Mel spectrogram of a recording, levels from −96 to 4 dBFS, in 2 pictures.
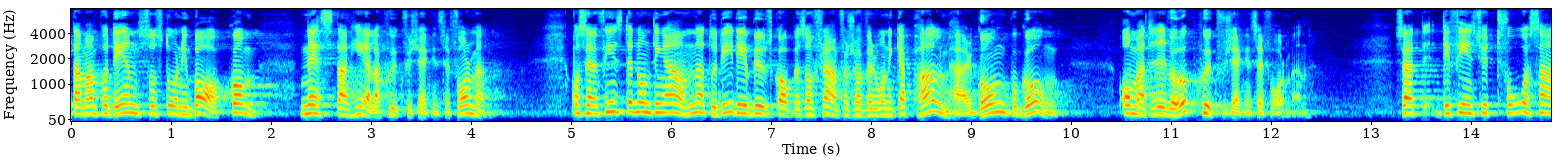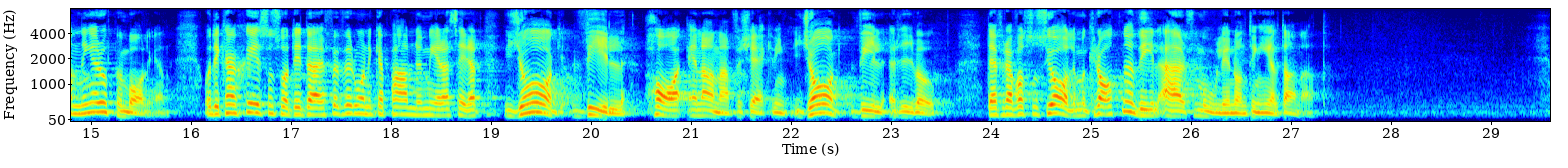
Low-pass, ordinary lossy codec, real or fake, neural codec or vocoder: none; none; real; none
